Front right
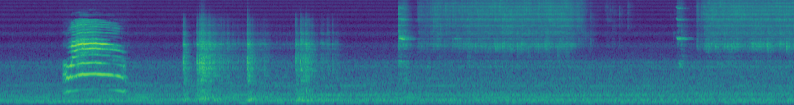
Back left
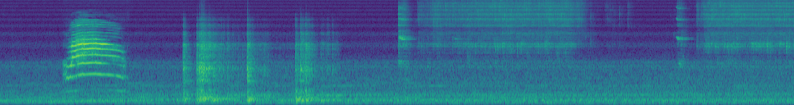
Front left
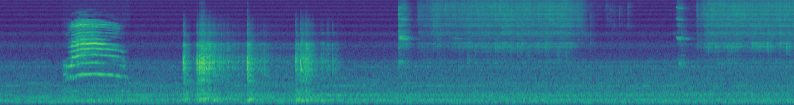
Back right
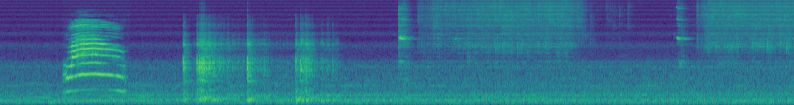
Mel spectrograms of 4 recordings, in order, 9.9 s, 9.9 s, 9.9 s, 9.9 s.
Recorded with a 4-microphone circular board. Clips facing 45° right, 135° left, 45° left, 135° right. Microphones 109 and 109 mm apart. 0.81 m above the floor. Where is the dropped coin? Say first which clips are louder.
Back left 5 dB, back right 1 dB; 150° left, 1.1 m.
